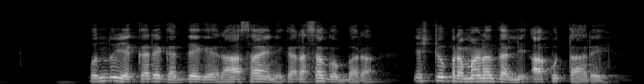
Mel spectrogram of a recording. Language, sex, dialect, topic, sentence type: Kannada, male, Coastal/Dakshin, agriculture, question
